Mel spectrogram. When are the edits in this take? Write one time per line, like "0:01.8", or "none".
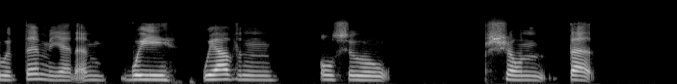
0:01.1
